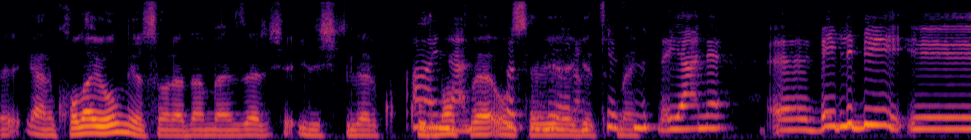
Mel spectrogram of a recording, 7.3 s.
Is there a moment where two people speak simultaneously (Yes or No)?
Yes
